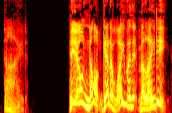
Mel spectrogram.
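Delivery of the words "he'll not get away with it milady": high, loud rough groom's yell. A narrator's reading. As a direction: shout it across the field. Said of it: "yelled the pockmarked groom".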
